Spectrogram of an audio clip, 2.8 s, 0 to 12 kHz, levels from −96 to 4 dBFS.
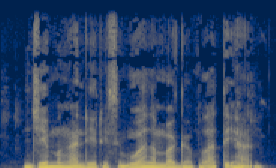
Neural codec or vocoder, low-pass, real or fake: none; 10.8 kHz; real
